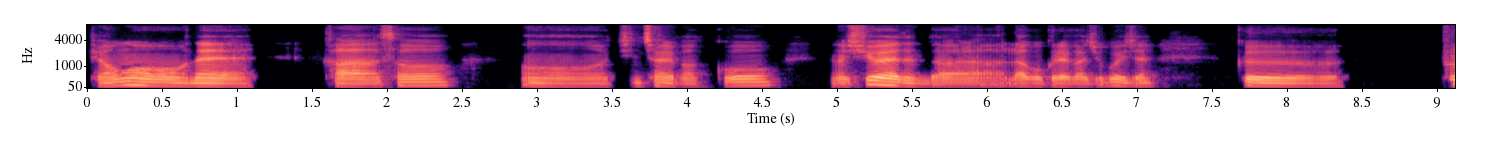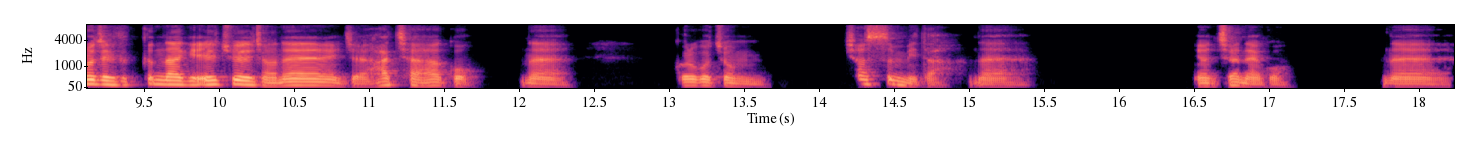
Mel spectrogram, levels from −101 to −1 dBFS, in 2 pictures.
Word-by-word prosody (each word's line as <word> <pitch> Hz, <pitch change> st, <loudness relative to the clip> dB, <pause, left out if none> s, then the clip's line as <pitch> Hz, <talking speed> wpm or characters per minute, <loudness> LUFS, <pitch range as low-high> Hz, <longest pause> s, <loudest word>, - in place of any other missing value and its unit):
병원에 100 Hz, -6 st, +3 dB, 0.5 s
가서 115 Hz, +7 st, 0 dB, 0.4 s
어 85 Hz, -3 st, -5 dB
진찰받고 110 Hz, -, -3 dB, 0.4 s
어 85 Hz, -, -1 dB
쉬어야 125 Hz, -, +7 dB
된다라고 85 Hz, -1 st, -3 dB
그래 -, -, -1 dB
가지고 -, -, -3 dB
이제 -, -, -4 dB, 0.5 s
그 95 Hz, -4 st, +1 dB, 0.7 s
프로젝트 140 Hz, -6 st, +3 dB
끝나기 140 Hz, -3 st, +4 dB
일주일 140 Hz, -1 st, +5 dB
전에 115 Hz, +1 st, +3 dB
이제 85 Hz, -1 st, -4 dB
하차하고 110 Hz, +2 st, -2 dB, 0.2 s
네. 80 Hz, -5 st, -2 dB, 0.7 s
그러고 110 Hz, -1 st, 0 dB
좀 85 Hz, -8 st, -4 dB, 0.5 s
쉬었습니다. -, -, -2 dB
네. 75 Hz, -2 st, -5 dB, 1.2 s
연차 95 Hz, -2 st, 0 dB
내고. -, -, -3 dB, 0.6 s
네. 85 Hz, -2 st, -2 dB
100 Hz, 195 characters per minute, -23 LUFS, 85-115 Hz, 1.2 s, 쉬어야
